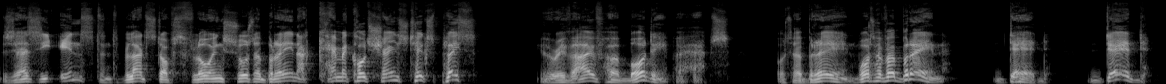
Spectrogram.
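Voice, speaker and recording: A man's voice: on the high side, wildly swooping pitch, normal speed, pushed and bright, voice pushed up, full character voice. A man voicing a furious little German scientist with a German accent and a shrieking, explosive delivery.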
